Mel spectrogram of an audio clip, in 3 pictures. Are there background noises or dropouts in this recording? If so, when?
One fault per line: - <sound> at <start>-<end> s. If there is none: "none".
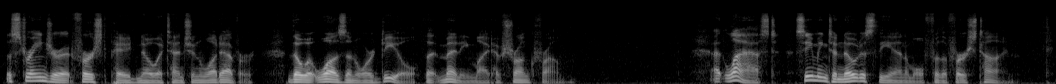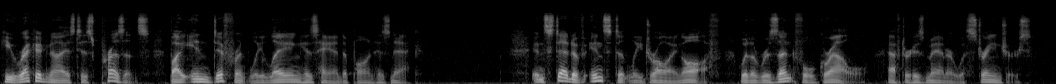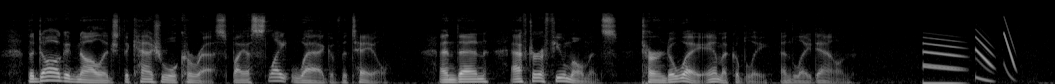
- chirp at 30.3-31.3 s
